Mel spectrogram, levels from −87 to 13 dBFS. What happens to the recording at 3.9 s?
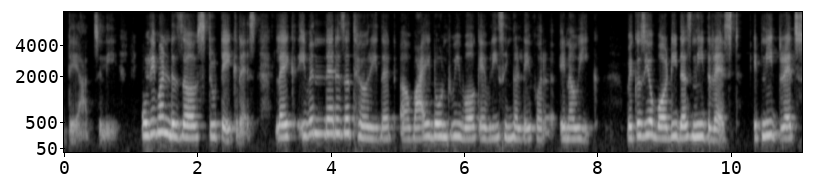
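A late packet left the jitter buffer empty, causing a short stall from 3.80 to 3.91 s: the speech is held and stretched for about 91 ms, then resumes without loss.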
